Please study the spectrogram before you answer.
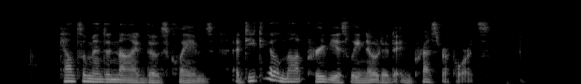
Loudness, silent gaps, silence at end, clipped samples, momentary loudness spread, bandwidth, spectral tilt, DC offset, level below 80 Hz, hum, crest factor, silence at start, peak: -37 LUFS; 0.52-0.56 s; 0.9 s; under 0.1%; 9 LU; 9.4 kHz; -5 dB/octave; under 0.1%; -56 dBFS; none; 20 dB; 0.3 s; -18 dBFS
